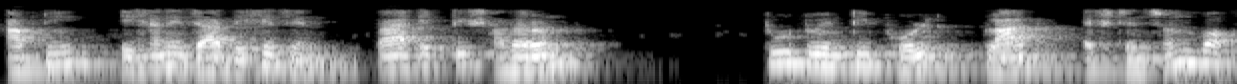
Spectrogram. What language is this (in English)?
Bangla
